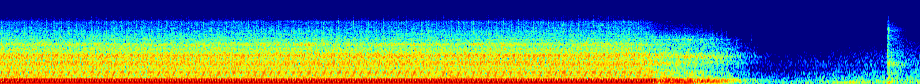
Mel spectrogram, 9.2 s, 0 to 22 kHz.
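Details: Detroit Diesel 3-53 two-stroke diesel, first start after 25 years idle and camshaft reversed to correct orientation: deep, even beat with strong steady low drone, then clean shutdown; warming to about 100–150 degrees, no exhaust fitted; running nicely.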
